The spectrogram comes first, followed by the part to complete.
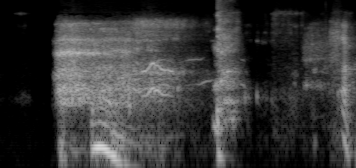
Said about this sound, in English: Sorry, I was just taking a I'm just taking a deep breath of that salty beach air.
